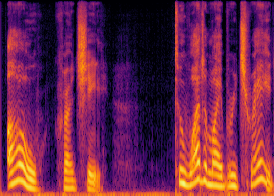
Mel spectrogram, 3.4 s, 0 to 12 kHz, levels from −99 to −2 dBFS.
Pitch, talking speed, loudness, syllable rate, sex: 195 Hz, 140 wpm, -15 LUFS, 3.9 syllables/s, female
